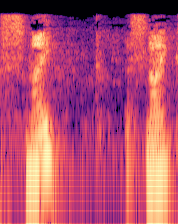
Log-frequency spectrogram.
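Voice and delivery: brief, sudden drop into an Australian accent. Asking a would-you-rather question, slipping into an Australian accent. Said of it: "I went Australian there for a second".

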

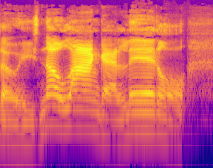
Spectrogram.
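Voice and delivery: feeble, weak put-on villain voice. Speaker listing the film's characters: Jack Horner voice. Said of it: "my pathetic attempt at doing his voice".

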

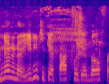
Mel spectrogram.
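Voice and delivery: ordinary talk

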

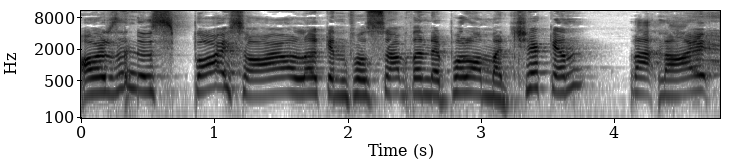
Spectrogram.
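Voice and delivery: attempted Australian accent. Acting out an Australian woman's story, in a put-on Australian accent. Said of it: "Let me try to do an Australian accent".

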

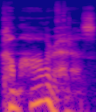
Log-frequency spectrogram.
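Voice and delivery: deliberately creepy put-on voice. Podcast host inviting listeners to get in touch, creepy voice. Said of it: "I'm using this creepy voice".

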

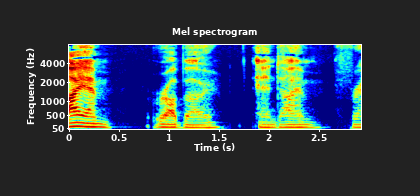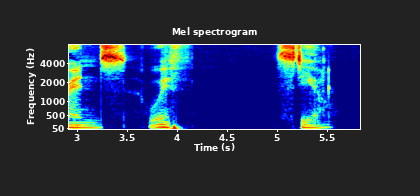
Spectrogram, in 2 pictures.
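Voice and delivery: mock gloomy, depressed-sounding tone. Teasing another speaker who turned gloomy talking about himself; mock-depressed Robbo impression. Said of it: "then you went into a dark depression".

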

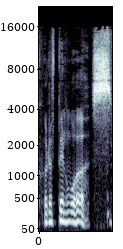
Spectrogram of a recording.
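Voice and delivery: mumbled under breath. Player character walks through the bar, reflecting on years in Barovia, muttering under breath. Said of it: "under my breath".

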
